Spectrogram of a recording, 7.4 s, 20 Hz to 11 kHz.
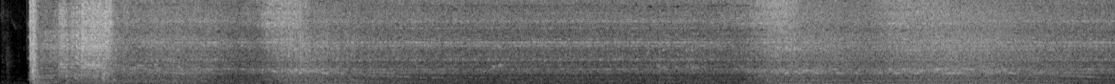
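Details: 1974 Ford F-250 Ranger SuperCab straight six with new starter, fuel pump, fuel filter, distributor, points, plugs, battery and solenoid, and an electric choke; still needs a clutch: sharp catch, a few surges, then a steady even idle; normal cold start and idle.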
